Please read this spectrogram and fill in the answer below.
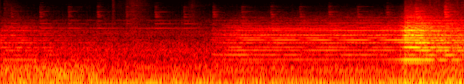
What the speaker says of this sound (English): Train done got us.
